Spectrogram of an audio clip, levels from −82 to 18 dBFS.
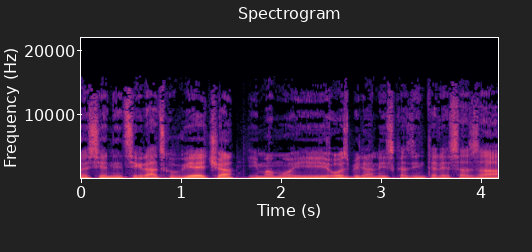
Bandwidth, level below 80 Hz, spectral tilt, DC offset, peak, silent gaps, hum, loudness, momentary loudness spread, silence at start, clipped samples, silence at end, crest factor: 14.5 kHz; -22 dBFS; -5 dB/octave; under 0.1%; 0 dBFS; none; none; -15 LUFS; 6 LU; 0 s; under 0.1%; 0 s; 12 dB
